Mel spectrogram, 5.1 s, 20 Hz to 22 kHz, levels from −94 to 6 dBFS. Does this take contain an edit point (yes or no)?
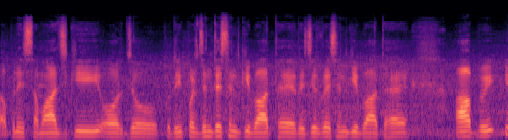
no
